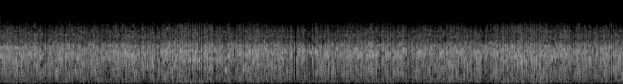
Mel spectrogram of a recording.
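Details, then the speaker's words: Switchgear cabinet where an insulating divider board has failed and sits close to ground, recorded with a live camera as audible sound; steady harsh sizzling crackle of arcing and tracking to ground. "and you can see where this one has lost its composure if you will and failed to the left-hand side and got close enough now that we can hear it arcing and tracking across to the grounded"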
